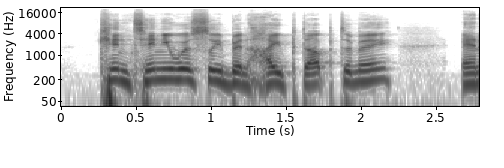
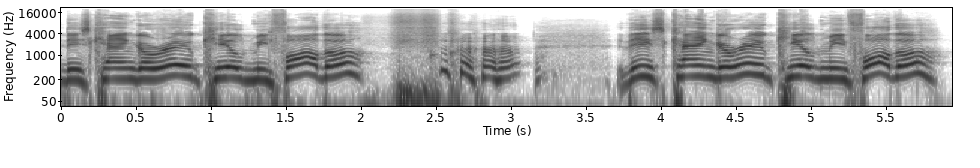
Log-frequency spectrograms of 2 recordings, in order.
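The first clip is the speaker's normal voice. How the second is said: higher, hammed-up Australian vengeance speech; bad Australian accent; 5 semitones higher than usual. Host jokes as Australian Walton Goggins in a bad Australian accent. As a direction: ham up a cheap Australian movie voice. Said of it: "I'll stop doing that".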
